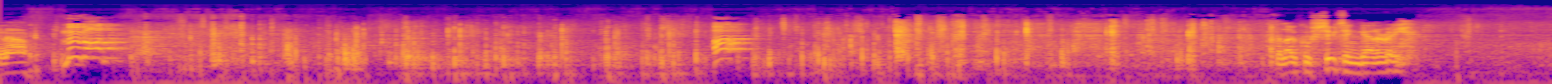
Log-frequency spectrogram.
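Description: Footsteps shuffle along a stone corridor.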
